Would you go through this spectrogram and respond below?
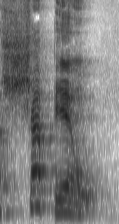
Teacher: vamos ver na palavra chapéu por exemplo ué é uma vogal u neste caso aí tá sendo pronunciado mais fraco ele tá só complementando a sílaba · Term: semivogal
